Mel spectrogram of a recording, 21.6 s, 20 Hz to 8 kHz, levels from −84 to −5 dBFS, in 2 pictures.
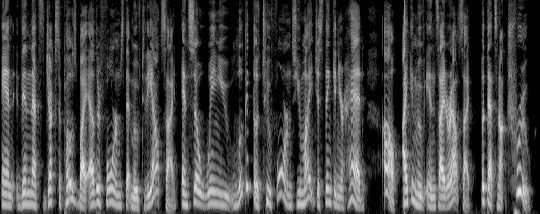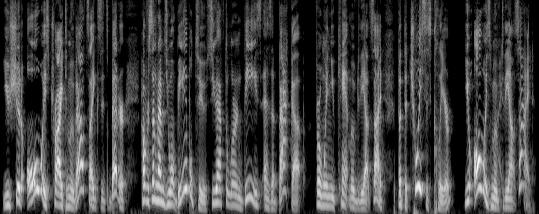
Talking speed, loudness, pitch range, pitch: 235 wpm, -23 LUFS, 140-210 Hz, 165 Hz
